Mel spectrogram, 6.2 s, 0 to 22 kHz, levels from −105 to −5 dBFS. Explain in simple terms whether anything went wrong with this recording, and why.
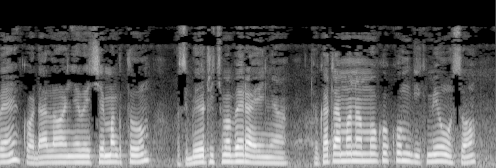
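Throughout the speech, the sound is dulled, with nothing above about 11.5 kHz, and has a watery, swirling quality, especially on s sounds. That points to likely MP3 compression: short of data, the encoder cut the top off and kept flickering faint details on and off.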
